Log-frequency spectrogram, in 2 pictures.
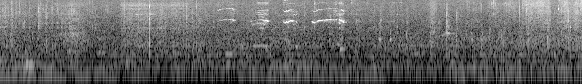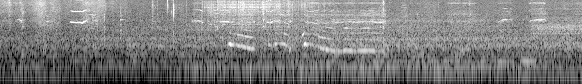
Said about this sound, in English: Dog sounds really sad.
